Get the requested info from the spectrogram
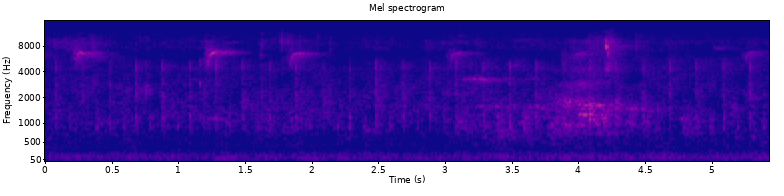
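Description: Faint, short, high bird chirps repeating every half second or so, with scattered soft clicks.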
